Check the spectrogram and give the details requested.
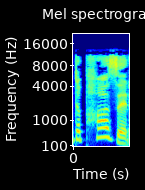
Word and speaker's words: deposit: And deposit has the stress in the middle, DPOS it.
